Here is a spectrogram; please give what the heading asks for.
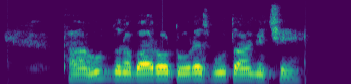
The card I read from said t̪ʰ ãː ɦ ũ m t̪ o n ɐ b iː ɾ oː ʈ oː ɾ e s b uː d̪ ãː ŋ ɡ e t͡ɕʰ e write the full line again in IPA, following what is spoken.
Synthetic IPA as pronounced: t̪ʰ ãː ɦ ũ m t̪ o n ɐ b aː ɾ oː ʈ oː ɾ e s b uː t̪ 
